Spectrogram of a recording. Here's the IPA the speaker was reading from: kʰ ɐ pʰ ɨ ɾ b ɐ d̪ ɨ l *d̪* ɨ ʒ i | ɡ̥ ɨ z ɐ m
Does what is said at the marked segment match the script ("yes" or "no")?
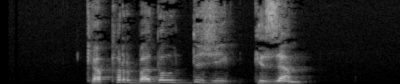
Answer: yes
